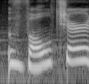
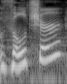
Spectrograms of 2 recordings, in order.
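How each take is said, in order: First: The first syllable sounds like the start of 'volcano'. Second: The first syllable sounds like the ordinary 'vulture'. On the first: The speaker calls it right. "It's because of the volcano" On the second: The speaker calls it wrong. "not vulture?"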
